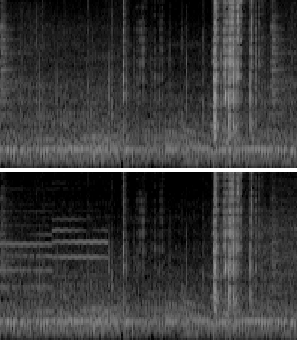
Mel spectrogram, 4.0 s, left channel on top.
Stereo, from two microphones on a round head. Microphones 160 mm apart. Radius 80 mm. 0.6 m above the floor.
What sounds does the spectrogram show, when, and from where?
0.0 s a motorcycle: 80° left
1.6 s crushing: 25° left (ahead or behind)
